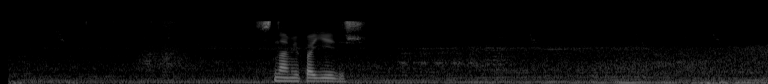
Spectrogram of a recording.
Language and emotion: Russian, neutral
